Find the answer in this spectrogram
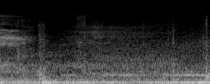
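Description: A steady low mechanical hum, with a faint steady higher tone above it, starting suddenly.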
